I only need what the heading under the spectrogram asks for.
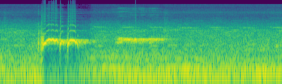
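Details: Local zebra dove in active song, used to draw other doves into calling: one loud, rapidly stuttered coo phrase with several pulses, then a steady drawn-out tone, over low continuous noise.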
